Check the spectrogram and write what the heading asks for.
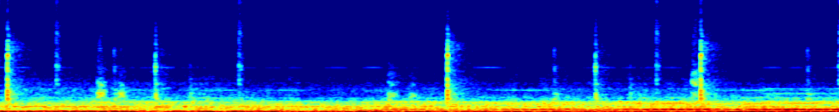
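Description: Low, dark background music drone under a heavy rumble, with a new steady tone entering about halfway through. Scattered sharp clicks sound over it.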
